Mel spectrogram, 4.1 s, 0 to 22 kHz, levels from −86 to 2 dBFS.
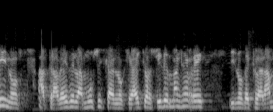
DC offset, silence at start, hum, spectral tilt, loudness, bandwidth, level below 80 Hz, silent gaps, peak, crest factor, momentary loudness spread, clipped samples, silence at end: under 0.1%; 0 s; none; -7 dB/octave; -23 LUFS; 6.6 kHz; -76 dBFS; none; -8 dBFS; 14 dB; 7 LU; under 0.1%; 0 s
